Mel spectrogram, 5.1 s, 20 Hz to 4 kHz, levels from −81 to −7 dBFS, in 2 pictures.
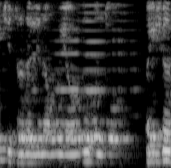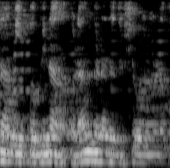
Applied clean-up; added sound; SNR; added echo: classical method WPE with log-MMSE.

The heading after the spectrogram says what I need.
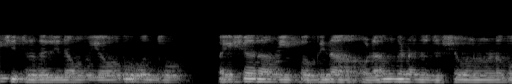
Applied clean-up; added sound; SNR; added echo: neural mask model DeepFilterNet 3.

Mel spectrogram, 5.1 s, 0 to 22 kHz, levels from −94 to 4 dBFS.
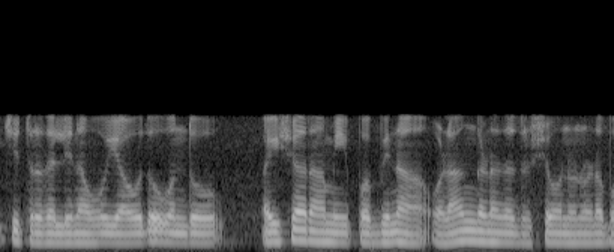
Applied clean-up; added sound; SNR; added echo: none; none; none; none.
